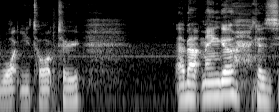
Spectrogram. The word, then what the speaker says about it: manga: It really depends on who and what you talk to about manga, because in Australia and English it's pronounced manga. Other people say manga because they're like the people who try hard.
